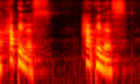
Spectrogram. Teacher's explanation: this stress at the beginning of the word happiness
